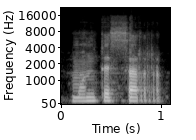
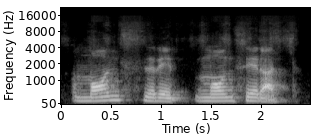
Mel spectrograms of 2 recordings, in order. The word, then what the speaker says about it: Montserrat: Sir, Montesar, Montesart. Sir, can you tell the pronunciation? हाँ Montserrat.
